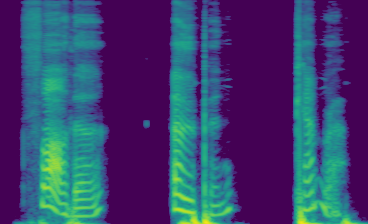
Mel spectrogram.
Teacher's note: You can clearly hear the stress on the first syllable.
